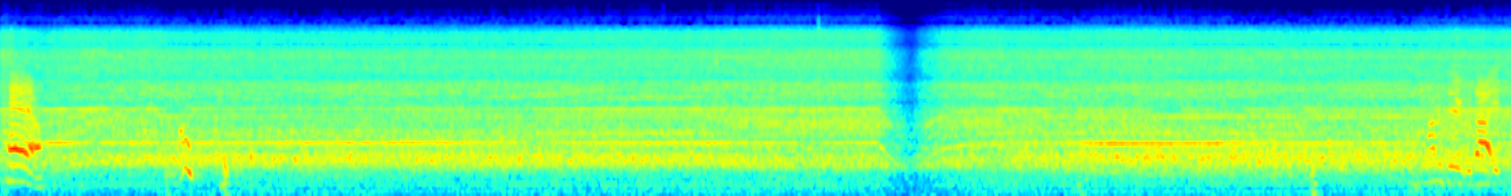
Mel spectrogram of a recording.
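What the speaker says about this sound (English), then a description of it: "I'm going to blow it with a hairdryer, which is going to be a bit noisy and a bit boring." A hairdryer blows steadily and close up while drying chalk paint over a stencil, a loud continuous whoosh that dips briefly midway and then resumes, with a short exclamation near the start.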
